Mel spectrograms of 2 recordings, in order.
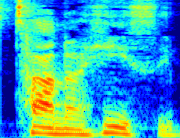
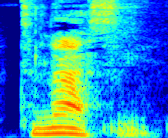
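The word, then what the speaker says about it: Ta-Nehisi: majority of, uh, Tanahasi, Tanasi Cro quots. I forget how you say pronounce his first name. Tanasi look like it's it's Tanahi, but it's Tanasi coats.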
